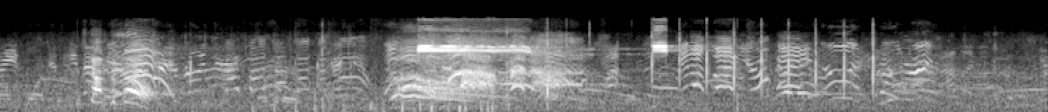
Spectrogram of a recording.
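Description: Scattered distant shouts and chatter of players and spectators at a soccer field. A long, loud whistle blast about four seconds in and a short blast a couple of seconds later, typical of a referee's whistle.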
